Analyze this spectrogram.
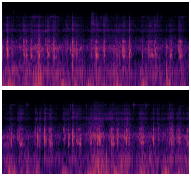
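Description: Hooves of a pair of Clydesdale horses clip-clopping on a tarmac road as they pull a cart, a steady run of sharp, uneven hoof strikes.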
